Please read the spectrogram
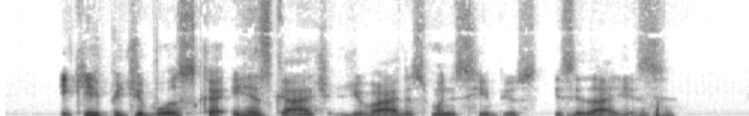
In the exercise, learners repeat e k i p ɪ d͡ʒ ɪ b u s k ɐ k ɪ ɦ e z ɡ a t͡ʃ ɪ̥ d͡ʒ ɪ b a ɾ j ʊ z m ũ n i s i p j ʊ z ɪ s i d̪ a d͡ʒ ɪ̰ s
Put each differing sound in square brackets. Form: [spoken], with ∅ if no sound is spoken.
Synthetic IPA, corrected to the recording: e k i p ɪ d͡ʒ ɪ b u s k ɐ [ʔ] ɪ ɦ e z ɡ a t͡ʃ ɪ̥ d͡ʒ ɪ [v] a ɾ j ʊ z m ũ n i s i p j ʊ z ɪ s i d̪ a d͡ʒ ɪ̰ s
